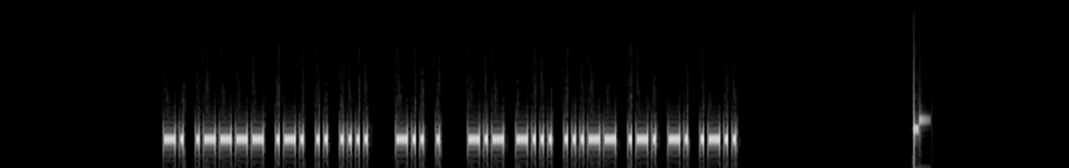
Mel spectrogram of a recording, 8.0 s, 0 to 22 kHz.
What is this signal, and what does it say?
Morse code, heard as a keyed tone, about 37 wpm, 700 Hz. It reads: N1RIH DE KB3RNL
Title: USA Callsign DE Callsign 40wpm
